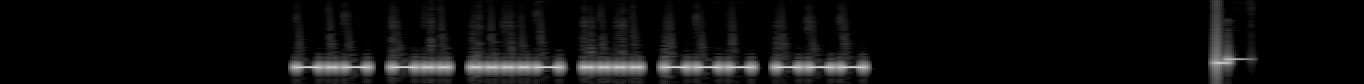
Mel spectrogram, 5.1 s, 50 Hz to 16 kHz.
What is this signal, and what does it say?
Morse code, heard as a keyed tone, about 40 wpm, 700 Hz. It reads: KD4HOO
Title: USA Call Signs - 6 Characters - 2x Character Spacing - 40wpm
